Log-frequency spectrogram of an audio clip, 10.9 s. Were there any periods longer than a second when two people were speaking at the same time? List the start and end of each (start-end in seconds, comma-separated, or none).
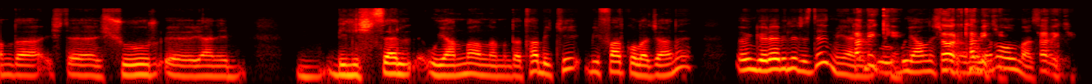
8.5-10.4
